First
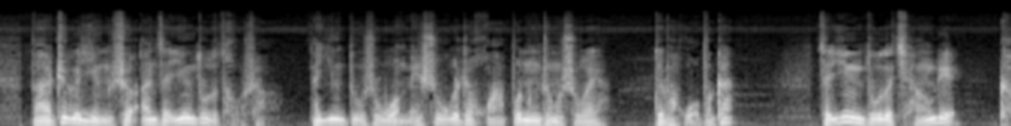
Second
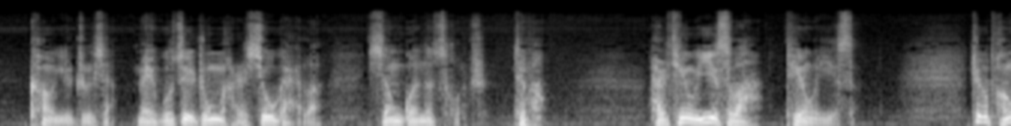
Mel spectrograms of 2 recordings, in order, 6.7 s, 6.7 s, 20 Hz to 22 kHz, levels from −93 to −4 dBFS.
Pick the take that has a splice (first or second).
second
